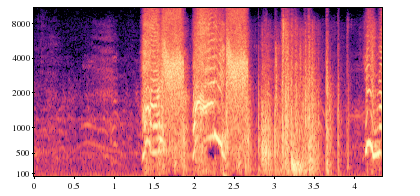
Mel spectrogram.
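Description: Loud, high-pitched vocal yells: two long shouts starting about a second and a half in, then a choppy run of shorter sharp sounds, with another shout just at the end.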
